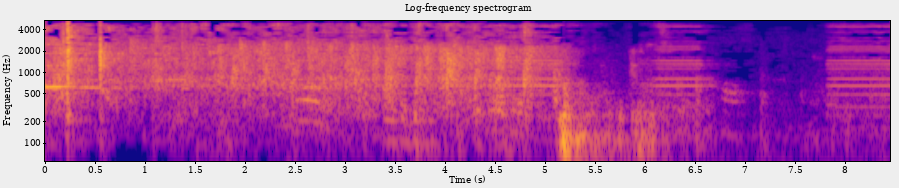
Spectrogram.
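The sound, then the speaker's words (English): A church audience claps steadily for about five seconds to welcome a visiting preacher and his family before the applause tapers off, leaving a few faint tonal hums and quiet background noise. “y'all give him a warm Christ Church welcome.”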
